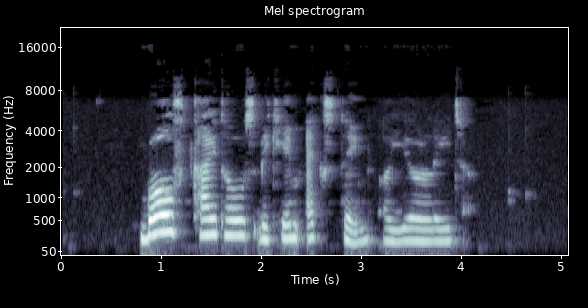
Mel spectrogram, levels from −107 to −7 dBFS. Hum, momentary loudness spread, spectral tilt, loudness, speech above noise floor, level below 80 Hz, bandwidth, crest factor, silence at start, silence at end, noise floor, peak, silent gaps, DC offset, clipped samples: none; 17 LU; -5 dB/octave; -20 LUFS; 51 dB; -66 dBFS; 9 kHz; 20 dB; 0.8 s; 1.1 s; -71 dBFS; -2 dBFS; none; under 0.1%; under 0.1%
